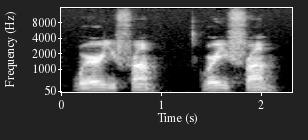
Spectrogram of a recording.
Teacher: you're actually going to kind of link those R's together a bit. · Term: linking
